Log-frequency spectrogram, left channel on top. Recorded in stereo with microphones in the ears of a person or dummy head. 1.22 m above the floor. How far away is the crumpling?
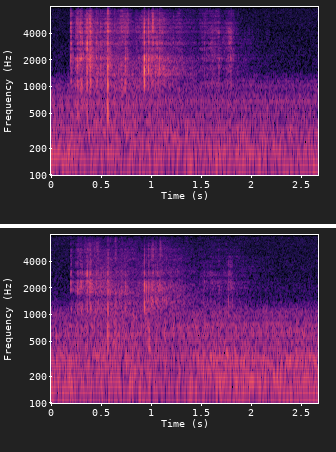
About 2 m.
